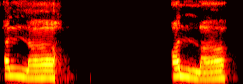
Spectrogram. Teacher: लफ्ज़ अल्लाह को मोटा पढ़िए, मोटा नहीं पढ़ा आपने, बारीक पढ़ा आपसे।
